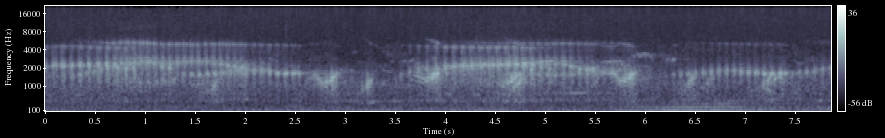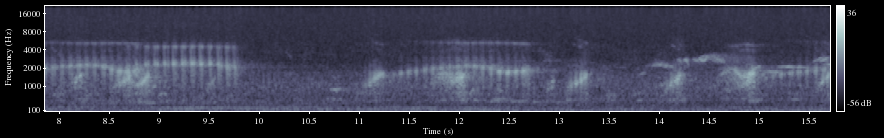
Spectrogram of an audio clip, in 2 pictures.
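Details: Chorus of croaking frogs: rasping, pulsed trills come in loud bursts a few seconds long, with overlapping callers and a short lull near the middle before the calling resumes.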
